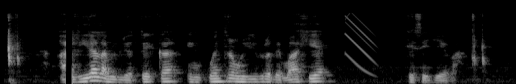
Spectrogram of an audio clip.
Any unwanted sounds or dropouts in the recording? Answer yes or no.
yes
